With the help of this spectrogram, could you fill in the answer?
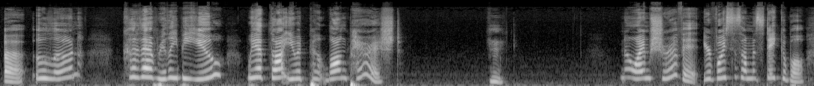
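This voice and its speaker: Woman voicing an earnest high-pitched huntress. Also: pushed and bright, no room sound, full character voice. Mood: surprised, wistful. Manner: earnest, formal.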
